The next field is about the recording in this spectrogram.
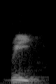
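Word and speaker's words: Ruighe: by the way it's spelled r-u-i-g-h-e and it's pronounced re like autism the meme of old and I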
